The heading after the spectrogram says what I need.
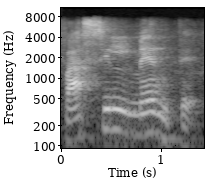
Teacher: Mas vejam bem a minha pronúncia, facilmente. Ele não perde a tonicidade na penúltima.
